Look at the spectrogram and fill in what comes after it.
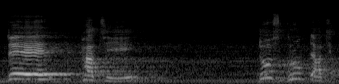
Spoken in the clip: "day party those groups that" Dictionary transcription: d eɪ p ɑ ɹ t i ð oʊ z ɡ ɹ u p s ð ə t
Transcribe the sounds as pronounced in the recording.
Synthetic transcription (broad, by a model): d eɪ p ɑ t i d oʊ s ɡ ɹ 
